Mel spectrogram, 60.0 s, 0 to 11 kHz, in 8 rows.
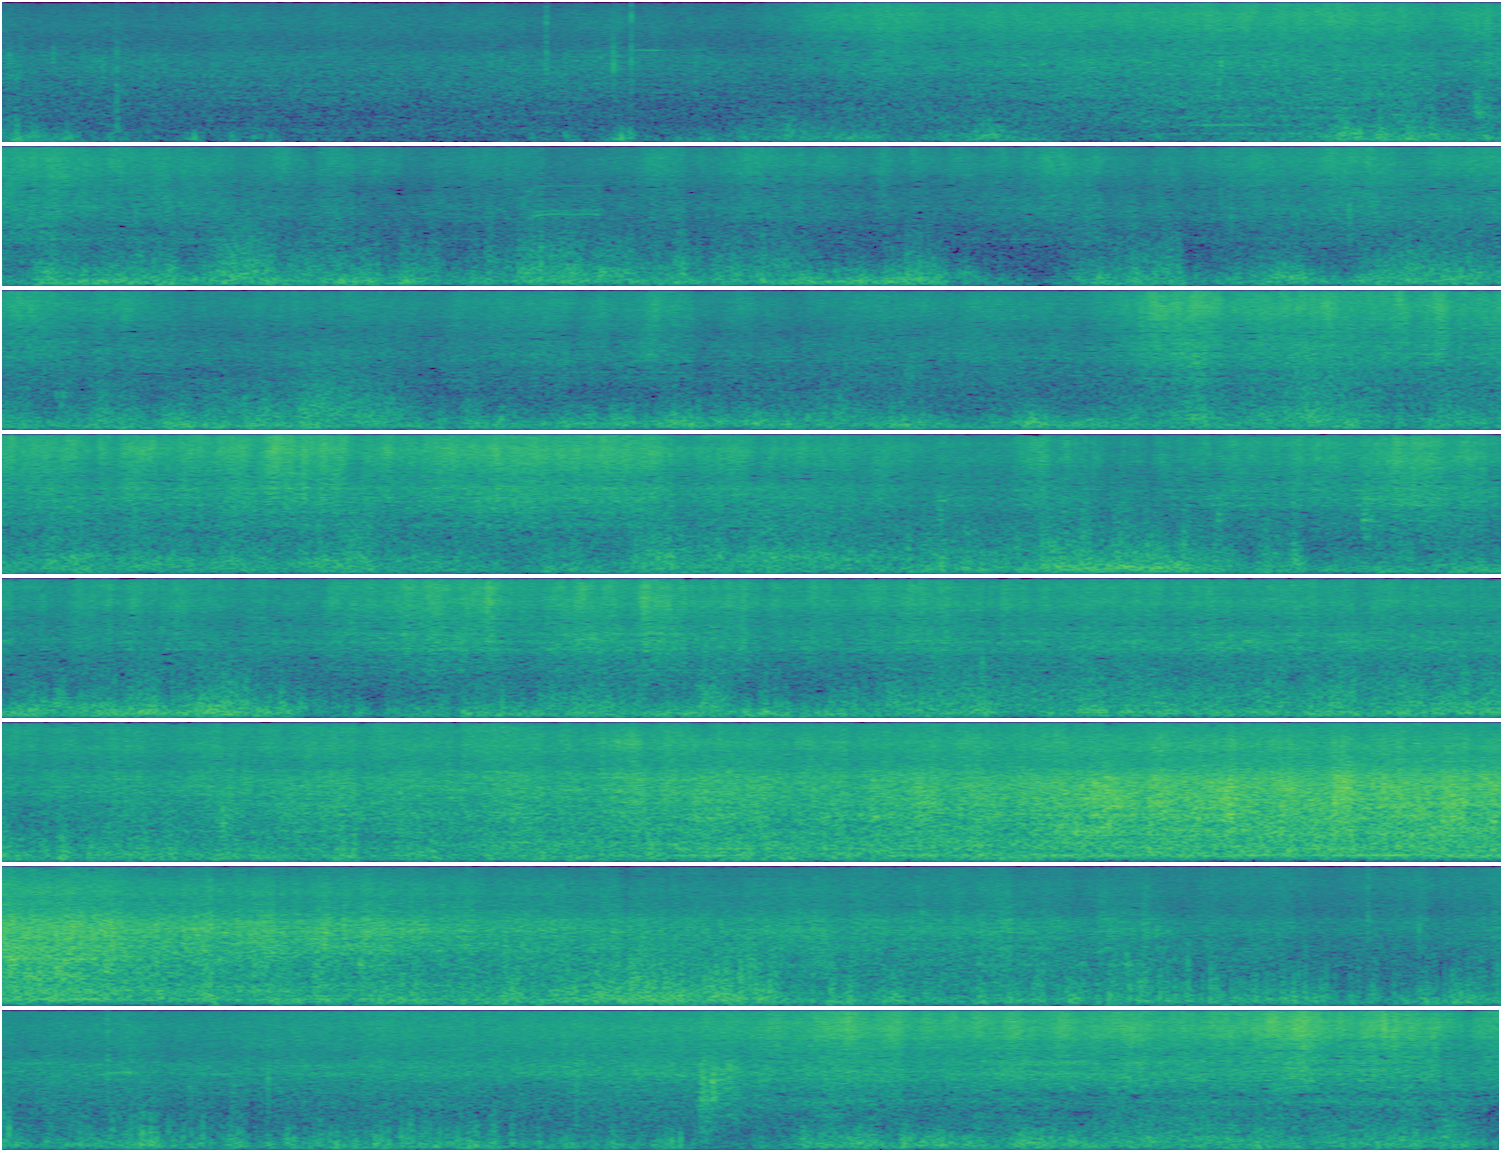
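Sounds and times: wind buffeting microphone: 0.0s - 1.6s, 2.6s - 59.9s
steam locomotive moving slowly: 0.0s - 59.9s
steam hissing: 3.8s - 46.8s, 52.2s - 59.9s.

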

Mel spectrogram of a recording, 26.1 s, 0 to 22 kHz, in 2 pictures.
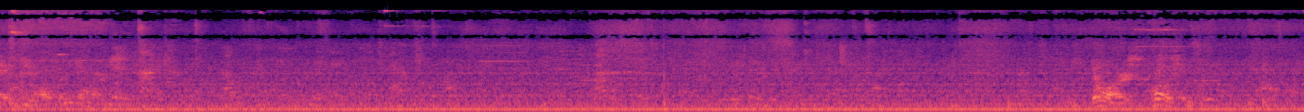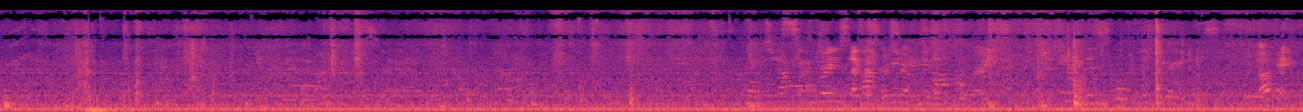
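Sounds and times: bus engine rumble: 0.0s - 26.0s
indistinct passenger voices: 0.0s - 26.0s.

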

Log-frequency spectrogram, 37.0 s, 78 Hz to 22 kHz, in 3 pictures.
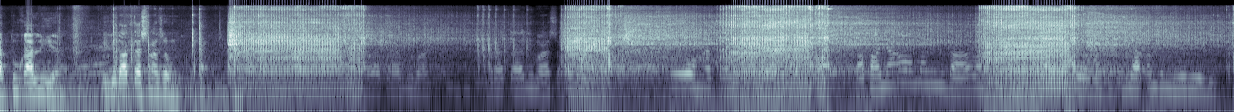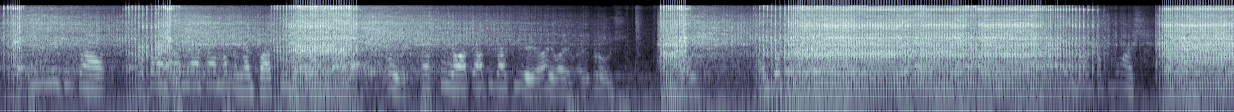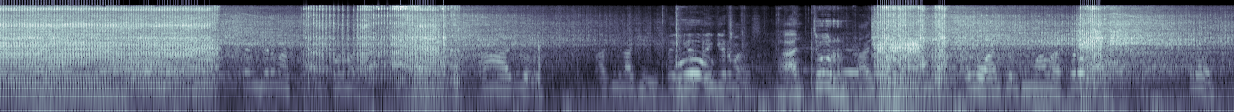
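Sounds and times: hammer drill chiselling concrete: 2.3s - 18.0s, 18.9s - 31.3s, 33.4s - 37.0s.

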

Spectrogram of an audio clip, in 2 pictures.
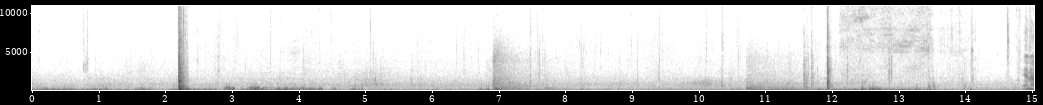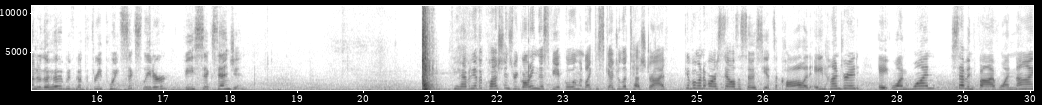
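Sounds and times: wind noise: 0.0s - 21.7s
rumbling handling noise: 0.6s - 14.9s
car trunk lid slamming shut: 2.2s - 2.5s, 6.9s - 7.8s, 20.8s - 21.3s
short clunks: 2.2s - 2.6s, 6.8s - 8.4s, 20.8s - 21.3s.

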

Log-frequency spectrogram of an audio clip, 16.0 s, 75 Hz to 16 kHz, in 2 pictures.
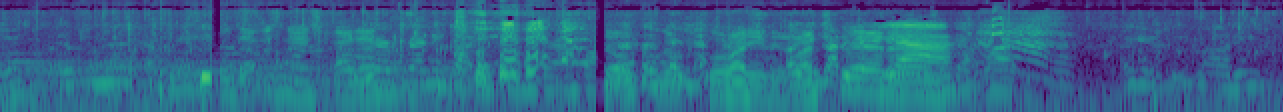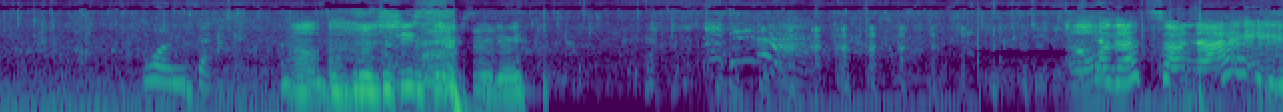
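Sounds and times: water trickling onto stone: 5.6s - 16.0s.

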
